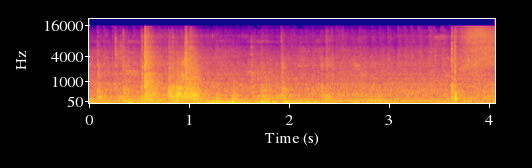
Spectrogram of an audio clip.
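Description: Knocks and bumps of cardboard-boxed TVs being handled into a cargo van: two strong knocks about half a second and a second in, and a sharp click near the end, over a steady low hum.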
